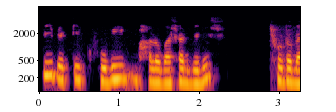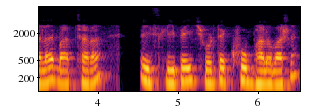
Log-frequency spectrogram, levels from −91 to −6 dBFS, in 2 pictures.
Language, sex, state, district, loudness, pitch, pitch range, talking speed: Bengali, male, West Bengal, Paschim Medinipur, -23 LUFS, 165 Hz, 150-180 Hz, 120 wpm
